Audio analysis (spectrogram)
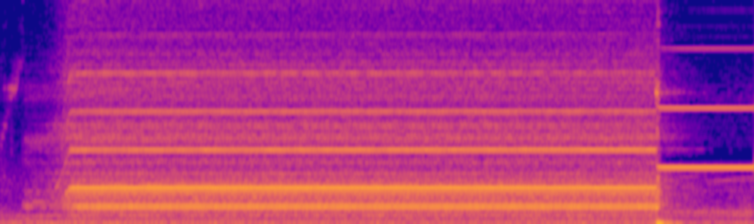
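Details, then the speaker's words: Modified sine wave (MSW) DC-to-AC inverter running a water pump motor: steady high beep for about four seconds then a click as the inverter overloads and shuts off partway through starting the motor. "mengeluarkan bunyi bip lalu mati."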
